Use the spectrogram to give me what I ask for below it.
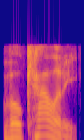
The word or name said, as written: vocality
